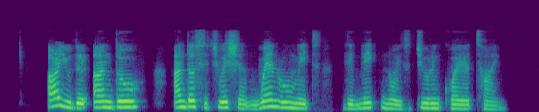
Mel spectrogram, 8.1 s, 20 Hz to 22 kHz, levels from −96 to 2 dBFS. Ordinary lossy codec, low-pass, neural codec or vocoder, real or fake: AAC, 32 kbps; 7.2 kHz; codec, 16 kHz, 0.4 kbps, LongCat-Audio-Codec; fake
